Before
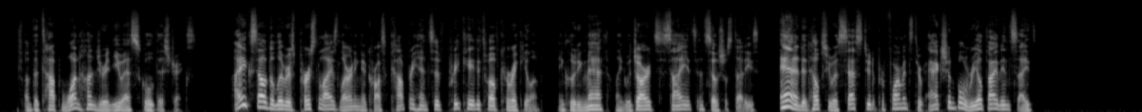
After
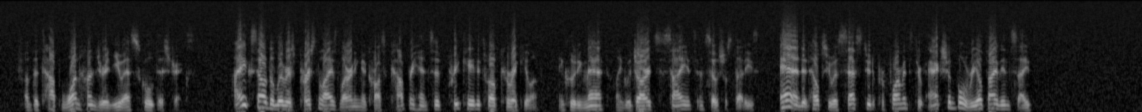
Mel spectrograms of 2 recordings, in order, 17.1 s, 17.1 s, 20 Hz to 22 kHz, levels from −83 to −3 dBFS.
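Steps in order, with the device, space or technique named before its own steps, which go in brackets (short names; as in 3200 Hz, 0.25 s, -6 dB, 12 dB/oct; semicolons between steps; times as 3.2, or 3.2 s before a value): drive-through speaker (BPF 360–3400 Hz; bell 1600 Hz +10 dB 0.23 oct; hard clip -26 dBFS, distortion -8 dB; white noise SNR 20 dB); dynamic EQ 1100 Hz, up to -7 dB, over -46 dBFS, Q 1.1; 11.75–12.33 HPF 120 Hz; gain +1 dB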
